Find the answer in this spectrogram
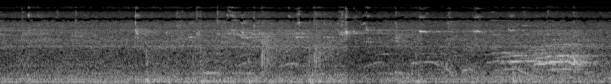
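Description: Basketball dribbled on a hardwood gym floor during play, with short sneaker squeaks and voices calling out in the large hall. The two sharpest bounces come about three and a half and four seconds in, and a voice rises near the end.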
